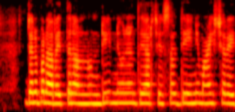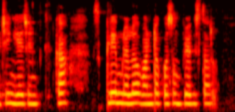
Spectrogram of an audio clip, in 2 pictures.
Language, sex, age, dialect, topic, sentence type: Telugu, female, 60-100, Southern, agriculture, statement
